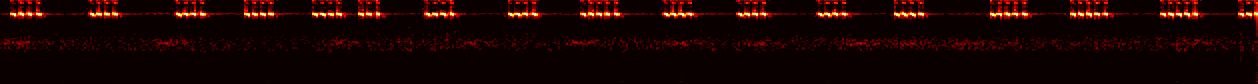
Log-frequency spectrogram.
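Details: Cricket chirps at nighttime, high and ringing, come roughly twice per second in a fairly steady series, with a couple of chirps crowding closer together partway through.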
